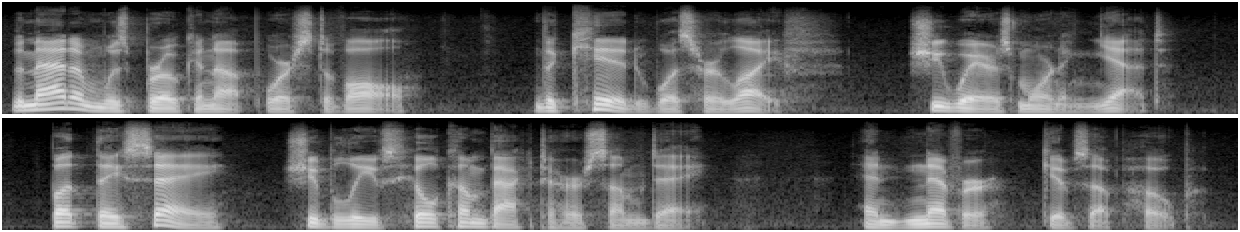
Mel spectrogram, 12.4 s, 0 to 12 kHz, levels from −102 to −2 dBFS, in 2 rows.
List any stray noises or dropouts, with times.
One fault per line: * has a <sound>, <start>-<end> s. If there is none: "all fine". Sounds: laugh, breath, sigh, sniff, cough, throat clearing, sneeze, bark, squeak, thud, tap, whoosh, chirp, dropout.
all fine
